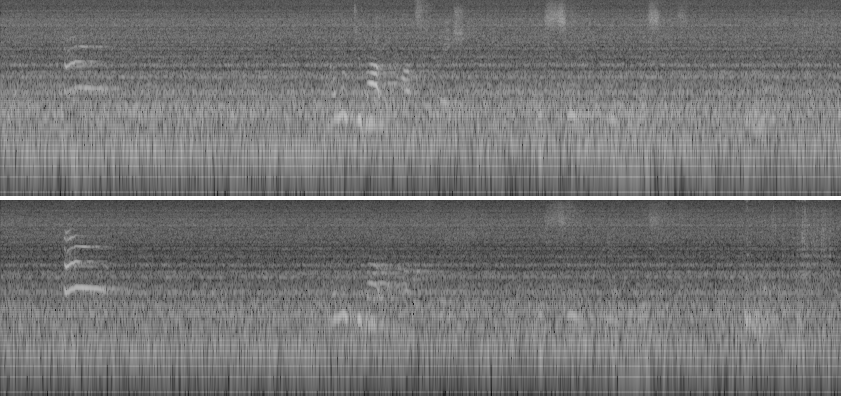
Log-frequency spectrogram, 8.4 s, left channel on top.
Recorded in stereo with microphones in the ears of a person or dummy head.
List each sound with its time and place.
0.6 s a cat meowing: 40° right (ahead or behind), 2 m
3.3 s a woman speaking: 50° left (ahead or behind), 4 m
5.3 s a man speaking: 15° left (ahead or behind), 4.5 m
7.3 s a toilet flushing: 35° right (ahead or behind), 1.9 m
